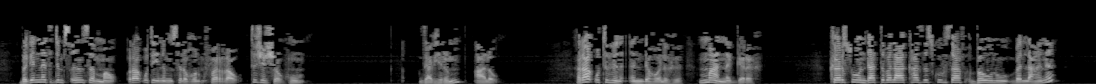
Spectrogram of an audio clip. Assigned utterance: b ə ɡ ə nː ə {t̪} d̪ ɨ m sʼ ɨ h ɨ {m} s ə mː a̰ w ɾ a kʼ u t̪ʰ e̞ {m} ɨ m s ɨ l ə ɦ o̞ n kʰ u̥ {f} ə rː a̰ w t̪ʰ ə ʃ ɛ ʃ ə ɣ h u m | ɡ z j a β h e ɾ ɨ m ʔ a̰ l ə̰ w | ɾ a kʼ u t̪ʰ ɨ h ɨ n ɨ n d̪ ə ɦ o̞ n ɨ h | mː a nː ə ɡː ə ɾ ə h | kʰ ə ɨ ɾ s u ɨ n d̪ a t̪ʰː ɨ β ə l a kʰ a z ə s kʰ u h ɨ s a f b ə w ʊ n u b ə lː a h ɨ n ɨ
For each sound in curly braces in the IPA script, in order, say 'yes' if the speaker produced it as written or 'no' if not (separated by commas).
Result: yes, no, no, yes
